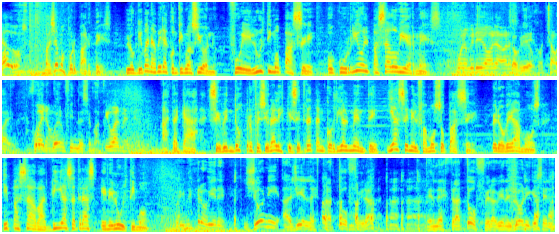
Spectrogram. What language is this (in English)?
Spanish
